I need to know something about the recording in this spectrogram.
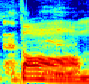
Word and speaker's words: Thom: Listen, everybody, to pronounce this guy's name properly, think thong with an M. No. Thom.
